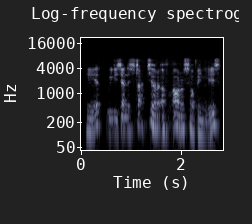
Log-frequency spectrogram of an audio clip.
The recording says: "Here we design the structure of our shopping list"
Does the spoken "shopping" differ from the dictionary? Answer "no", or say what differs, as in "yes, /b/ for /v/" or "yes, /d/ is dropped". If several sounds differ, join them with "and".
yes, /s/ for /ʃ/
